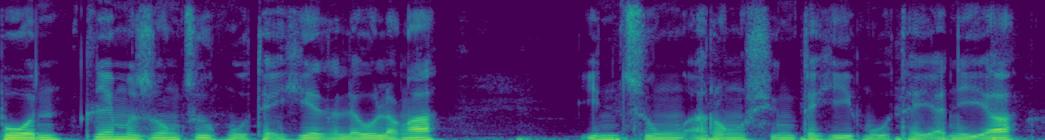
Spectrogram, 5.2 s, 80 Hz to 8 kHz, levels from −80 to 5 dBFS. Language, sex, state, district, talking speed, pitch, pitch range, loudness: Mizo, male, Mizoram, Aizawl, 250 wpm, 115 Hz, 110-120 Hz, -18 LUFS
